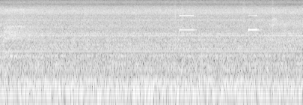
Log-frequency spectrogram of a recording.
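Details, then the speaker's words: Furnace with a broken igniter, lit manually to check for other issues before parts are swapped: an even, unbroken low roar with a faint hum and no sputter or surging. The burner is burning steadily. "The igniter on the furnace isn't working, it's broken, but we're going to manually light this thing, fire it up, and make sure that there's no other issues with it before we start swapping out parts."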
